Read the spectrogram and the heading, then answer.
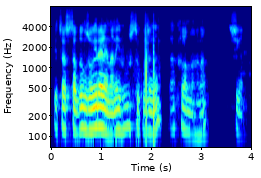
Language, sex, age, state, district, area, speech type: Bodo, male, 18-30, Assam, Udalguri, urban, spontaneous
